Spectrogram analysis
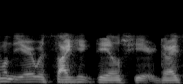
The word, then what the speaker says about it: Dayle Schear: You are live on the air with Psychic Dayle Schear.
